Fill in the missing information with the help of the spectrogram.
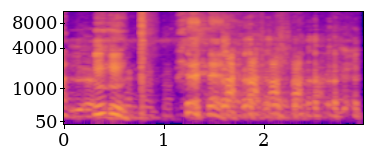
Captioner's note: spits, laughs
